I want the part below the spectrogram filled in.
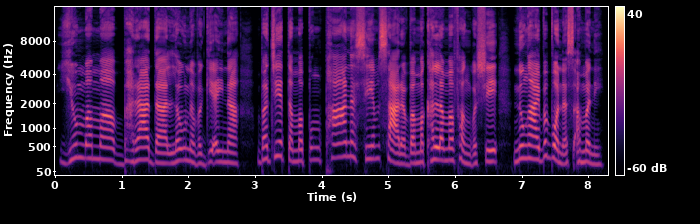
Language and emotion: Manipuri, surprised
